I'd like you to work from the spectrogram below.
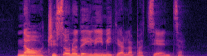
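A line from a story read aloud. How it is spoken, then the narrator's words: Shouted. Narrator (Italian): egli gridò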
